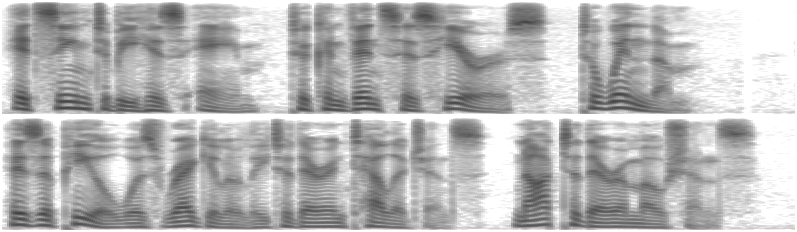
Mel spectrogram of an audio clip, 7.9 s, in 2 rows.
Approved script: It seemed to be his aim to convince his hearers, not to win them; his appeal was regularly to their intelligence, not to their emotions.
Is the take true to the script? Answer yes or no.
no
